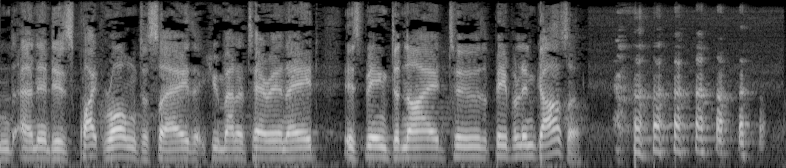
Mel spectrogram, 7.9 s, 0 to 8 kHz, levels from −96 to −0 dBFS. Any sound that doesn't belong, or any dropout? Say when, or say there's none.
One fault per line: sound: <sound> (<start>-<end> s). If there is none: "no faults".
sound: laugh (6.1-7.7 s)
